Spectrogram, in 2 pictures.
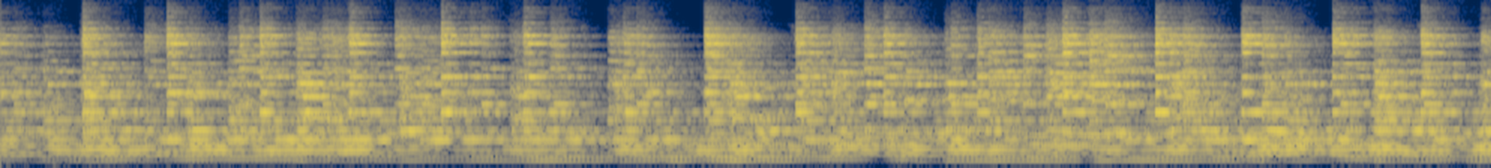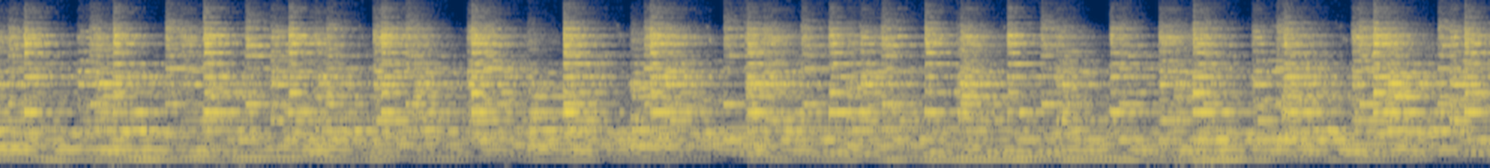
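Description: Full peal of several church bells swinging together, their strokes overlapping in a dense, continuous stream of about two or three strikes a second.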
